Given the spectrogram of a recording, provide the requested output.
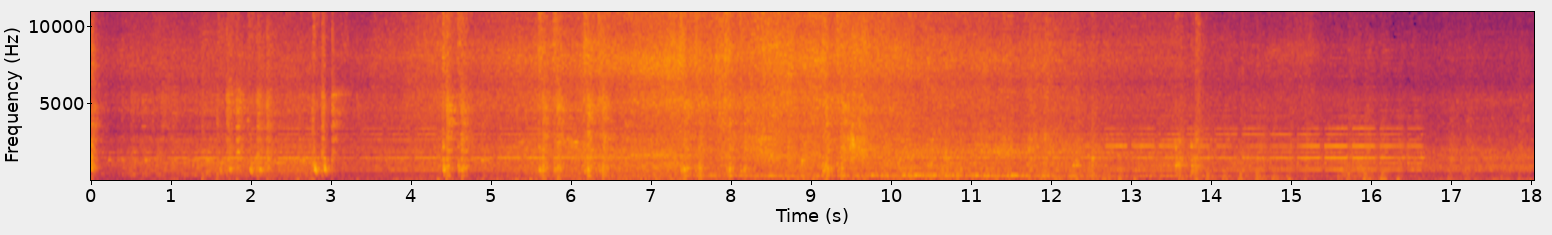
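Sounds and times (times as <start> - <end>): train wheels clattering over rail joints: 0.0 - 3.5, 4.1 - 18.0
train steady whine: 0.0 - 18.0.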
